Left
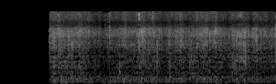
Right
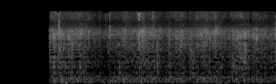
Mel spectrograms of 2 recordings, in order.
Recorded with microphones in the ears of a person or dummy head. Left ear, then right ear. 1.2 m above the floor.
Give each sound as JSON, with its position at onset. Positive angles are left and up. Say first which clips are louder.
{"t": 0.5, "sound": "crumpling", "louder": "left 1 dB", "side_deg": 20, "distance_m": 1.1}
